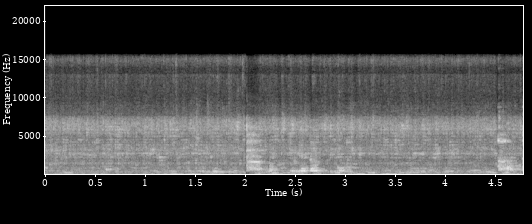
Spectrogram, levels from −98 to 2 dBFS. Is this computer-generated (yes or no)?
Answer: no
